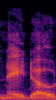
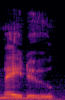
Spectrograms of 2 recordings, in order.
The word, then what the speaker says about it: Nato: It's Nato, not Nadu. He likes to likes it to be pronounced NATO.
